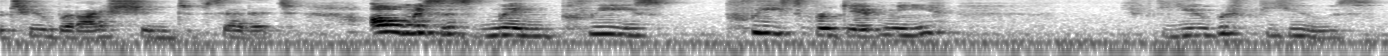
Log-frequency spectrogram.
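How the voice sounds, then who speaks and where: A woman's voice: on the high side, lightly acted. Woman acting melodramatic orphan girl, roomy and distant. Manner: gushing, melodramatic, pleading. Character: dramatic, imaginative red-haired orphan girl, effusive and earnest. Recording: roomy, distant mic, faint hiss.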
